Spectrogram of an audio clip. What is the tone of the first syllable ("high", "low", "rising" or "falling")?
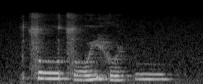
high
